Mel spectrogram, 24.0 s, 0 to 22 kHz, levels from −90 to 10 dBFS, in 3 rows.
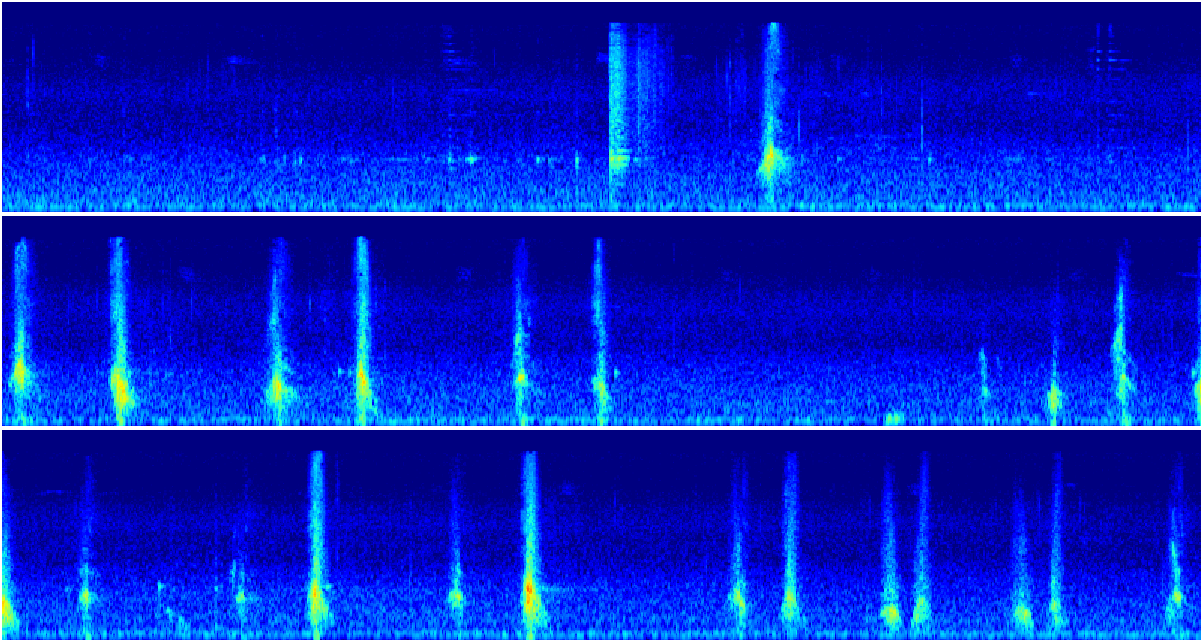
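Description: Nothing in these everyday sounds stands out as a technical fault at any point.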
